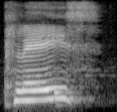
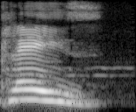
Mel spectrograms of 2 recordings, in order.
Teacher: The strong consonant S makes the vowel that precedes it, that comes before it, shorter, whereas the weak consonant Z makes the vowel that comes before it longer.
